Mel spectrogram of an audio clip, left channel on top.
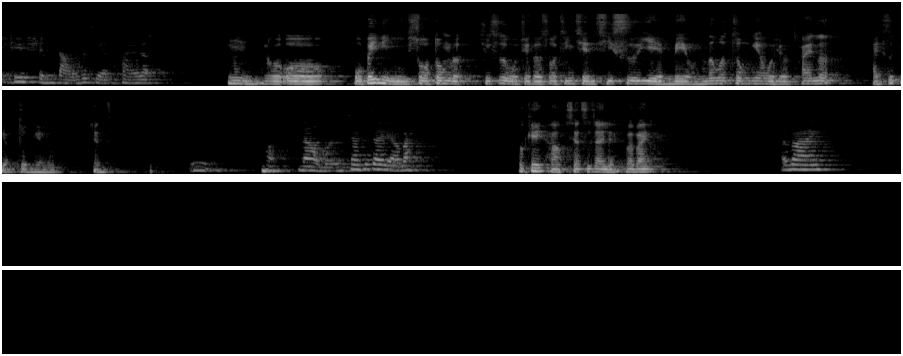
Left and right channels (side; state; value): right; silent; digital silence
